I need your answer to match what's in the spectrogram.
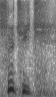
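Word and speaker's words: Sučić: Y yo pronuncio mal Sucic, ¿no? – Es Sucic. – Sucic.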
